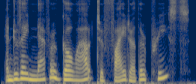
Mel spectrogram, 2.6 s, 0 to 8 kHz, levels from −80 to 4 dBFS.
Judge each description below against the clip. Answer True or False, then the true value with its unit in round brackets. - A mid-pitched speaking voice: True (170 Hz)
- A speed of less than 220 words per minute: False (230 wpm)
